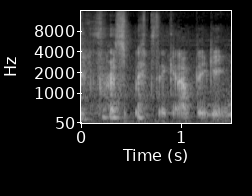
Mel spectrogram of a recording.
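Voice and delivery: hushed confessional whisper; whispered aside. Acted. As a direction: whisper it like a guilty secret.

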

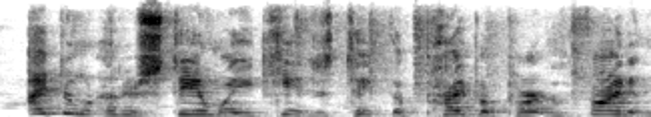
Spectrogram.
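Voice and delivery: high, whiny woman's complaint; complaining wife. Acted. Missus Pompaday complains to her husband, high and whiny. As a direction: nag him in a high whine.

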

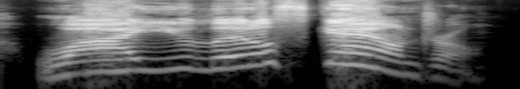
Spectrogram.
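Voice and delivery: loud, slow outraged roar; angry accusation. Acted. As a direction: tower over him and bellow. Buki catches Lapin.

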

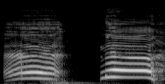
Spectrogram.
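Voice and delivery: high, rising panicked no; panicked cry. Real, not acted. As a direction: cry out as you go down. Dying in the game.

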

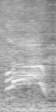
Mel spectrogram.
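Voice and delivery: very high, loud shriek; terrified scream. Real, not acted. Viewer watching the plane burn, terrified scream. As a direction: scream at the top of your range.

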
